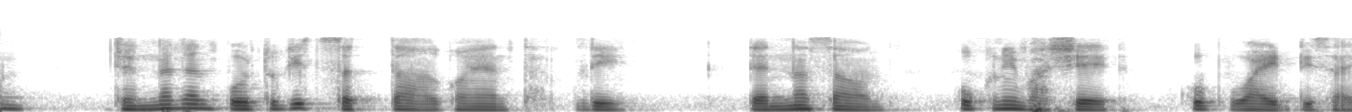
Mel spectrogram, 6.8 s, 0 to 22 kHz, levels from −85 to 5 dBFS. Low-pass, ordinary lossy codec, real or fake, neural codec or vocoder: 5.4 kHz; none; real; none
